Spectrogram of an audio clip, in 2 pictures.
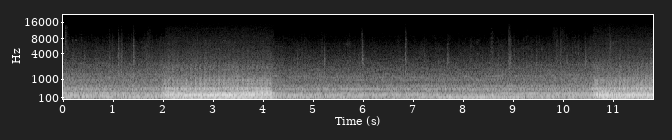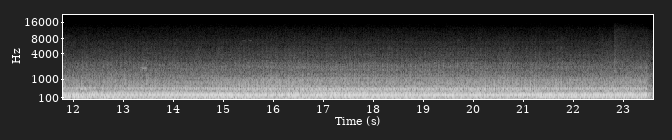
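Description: A large truck engine rumbles from inside the cab, growing louder at times as the truck accelerates.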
